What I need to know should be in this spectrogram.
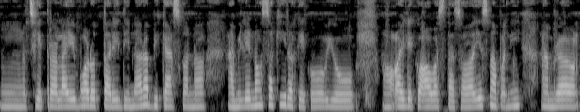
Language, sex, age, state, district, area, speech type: Nepali, female, 45-60, West Bengal, Jalpaiguri, urban, spontaneous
